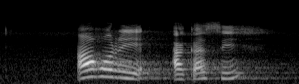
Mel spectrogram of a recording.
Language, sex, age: Northern Sotho, female, 19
